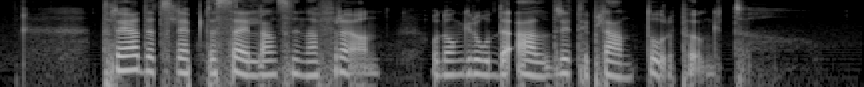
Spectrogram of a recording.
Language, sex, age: Swedish, female, 38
